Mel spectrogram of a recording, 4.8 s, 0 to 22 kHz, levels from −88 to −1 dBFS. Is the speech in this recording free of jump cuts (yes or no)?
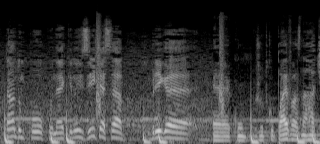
no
